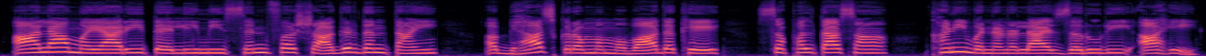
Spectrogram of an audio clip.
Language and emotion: Sindhi, neutral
